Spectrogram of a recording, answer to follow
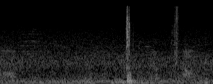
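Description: Wind buffeting the microphone in an open field, a steady low rumble, with one sharp click a little past halfway and a fainter one near the end.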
